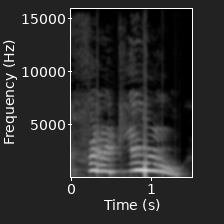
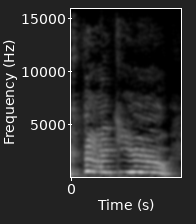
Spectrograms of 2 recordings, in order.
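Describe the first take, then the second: First: Very high, very loud squeal of thanks; volunteer squealing thanks at a passing runner. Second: The runner's higher, louder thanks in passing; thank you. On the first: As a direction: squeal it back at him, thrilled. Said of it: "And I'm like". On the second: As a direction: voice his thanks as he runs by. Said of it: "And he's like". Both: Retold or imitated.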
